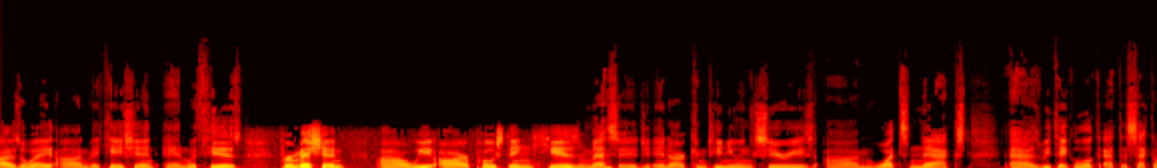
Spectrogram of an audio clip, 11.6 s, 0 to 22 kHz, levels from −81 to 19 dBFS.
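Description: Digital radio blending to analogue from 2.25 to 5.98 s: the digital signal dropped, so the speech cross-faded over about 260 ms to AM, with faint hiss and about a 2 dB level shift.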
